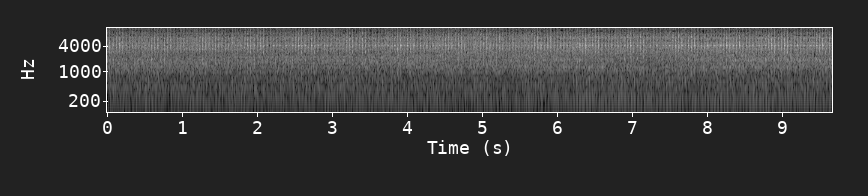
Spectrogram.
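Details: Mazda 3 with the 2.0 engine: a fast, even tapping at about three per second over a steady idle; engine knock, cause unclear.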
